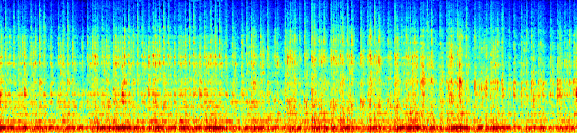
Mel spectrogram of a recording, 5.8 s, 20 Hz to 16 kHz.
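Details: 1991 Pontiac Firebird V6 still setting codes 33 and 43: low, lumpy idle drone with an uneven beat that never smooths out; rough idle, cause not yet found.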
